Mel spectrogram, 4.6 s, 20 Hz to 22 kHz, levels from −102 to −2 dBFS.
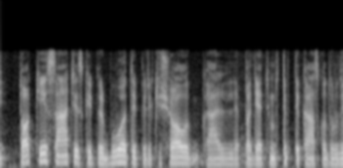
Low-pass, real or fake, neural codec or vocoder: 7.2 kHz; real; none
